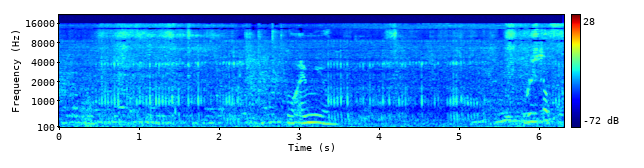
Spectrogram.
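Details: Stray mother cat in Istanbul purring to her kittens as they nurse: a steady, low rumbling purr runs throughout, with a brief rising chirp near the middle and a woman speaking Turkish over it.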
